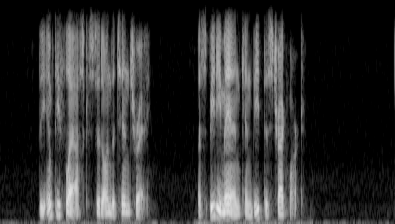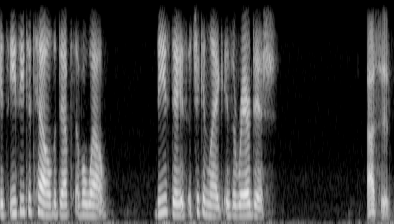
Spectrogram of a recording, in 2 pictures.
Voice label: array mic No Background Noise; mic array tablet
